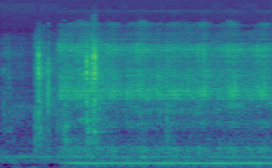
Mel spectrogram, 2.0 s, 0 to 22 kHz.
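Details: 1990s Gateway all-in-one LCD computer at switch-on: the hard drive winds up to a low hum with rough mechanical chatter, a blender-like sound from a failing drive; it still boots Windows XP.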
